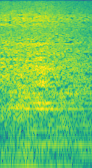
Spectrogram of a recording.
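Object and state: Nothing is struck.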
